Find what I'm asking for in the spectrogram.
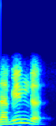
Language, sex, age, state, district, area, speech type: Assamese, male, 30-45, Assam, Jorhat, urban, conversation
